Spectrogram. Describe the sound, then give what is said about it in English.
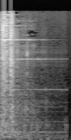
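A bright cash register ring, the bell's sustained metallic tone sounding over a brief mechanical clatter of the drawer, then fading out quickly. Loud, with no voices. “Get that cash register going, brothers.”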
